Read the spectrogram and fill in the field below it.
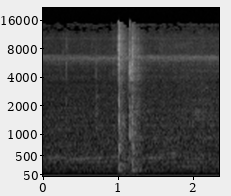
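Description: A glue gun clicks.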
